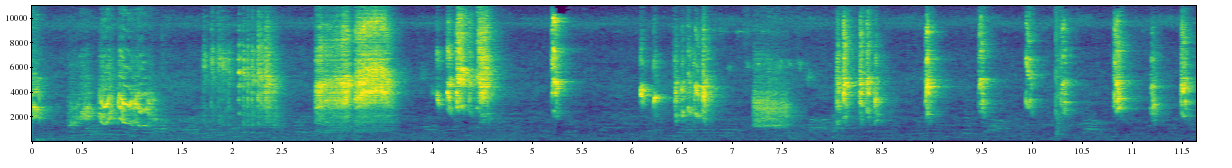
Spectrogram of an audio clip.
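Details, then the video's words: Long-tailed shrike singing continuously, used as a lure to encourage young, stressed or silent caged birds to sing. Grating squawks and raspy phrases give way to a series of short, sharp, clipped notes repeated at uneven intervals. "Suara Cendet Gacor"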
